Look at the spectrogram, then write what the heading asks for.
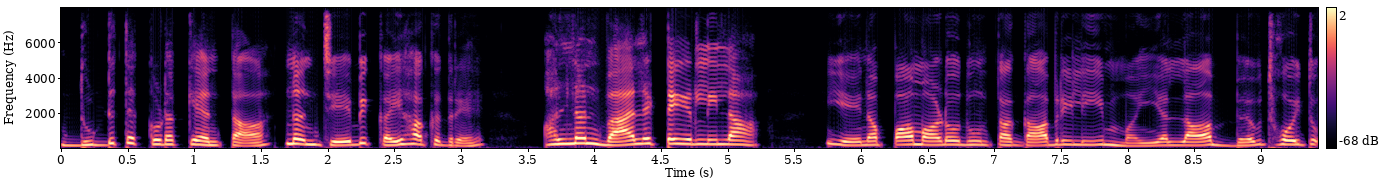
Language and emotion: Kannada, fearful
